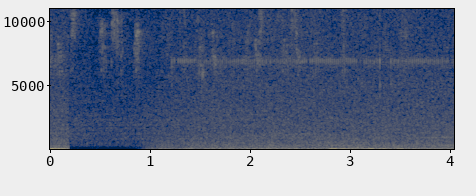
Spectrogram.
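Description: Faint background hiss with a thin, steady high-pitched tone running through the middle, a short click about a second in, and a few tiny high ticks.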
